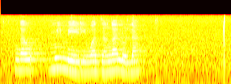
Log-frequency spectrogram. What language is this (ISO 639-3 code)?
ven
